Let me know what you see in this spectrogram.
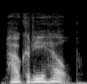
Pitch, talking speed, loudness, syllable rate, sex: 115 Hz, 275 wpm, -14 LUFS, 6.2 syllables/s, male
